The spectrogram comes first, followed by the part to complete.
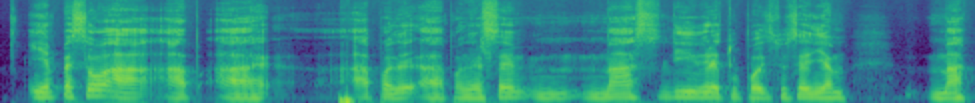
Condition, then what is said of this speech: Stuttering. El, tartamudo sigue siendo tartamudo toda la vida.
